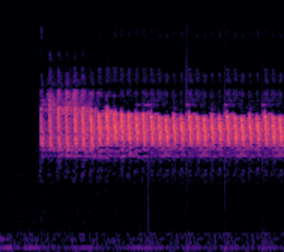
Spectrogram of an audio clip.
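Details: Oriental white-eye singing a clear, fast trill of high, bright chirps, about three notes a second, sustained steadily for over three seconds after a brief silence.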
